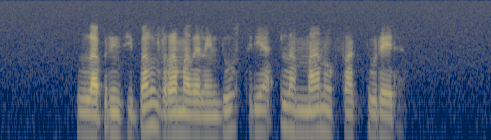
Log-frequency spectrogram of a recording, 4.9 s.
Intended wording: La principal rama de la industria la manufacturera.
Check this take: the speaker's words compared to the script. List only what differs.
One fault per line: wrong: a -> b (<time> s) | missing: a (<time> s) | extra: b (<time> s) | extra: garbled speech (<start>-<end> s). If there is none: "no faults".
no faults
